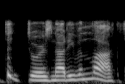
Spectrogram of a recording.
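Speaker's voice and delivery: usual speaking voice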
